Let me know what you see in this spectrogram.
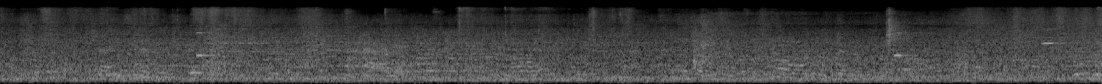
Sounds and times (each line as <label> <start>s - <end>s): self service checkouts 0.0s - 11.0s
people 0.6s - 11.0s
